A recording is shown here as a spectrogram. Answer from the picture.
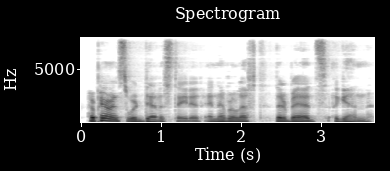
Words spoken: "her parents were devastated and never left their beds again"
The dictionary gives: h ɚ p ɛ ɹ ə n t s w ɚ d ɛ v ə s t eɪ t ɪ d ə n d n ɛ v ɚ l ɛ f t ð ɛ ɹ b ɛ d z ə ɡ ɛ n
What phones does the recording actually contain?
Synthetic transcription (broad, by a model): h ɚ p ɛ ɹ ə n t s w ɚ d ɛ v ə s t eɪ t ɪ d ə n n ɛ v ɚ l ɛ f t ð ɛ ɹ b ɛ d z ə ɡ ɛ n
